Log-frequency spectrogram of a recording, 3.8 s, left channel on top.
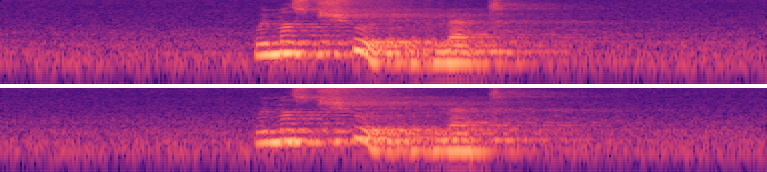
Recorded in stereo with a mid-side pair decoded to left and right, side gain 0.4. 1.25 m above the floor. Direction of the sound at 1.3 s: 35° left.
